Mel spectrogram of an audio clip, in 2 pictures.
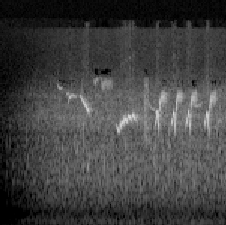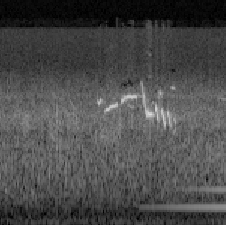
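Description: Birdsong fading in over a soft hiss: short chirps and quick runs of falling notes, in two bouts. A low steady tone begins near the end.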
